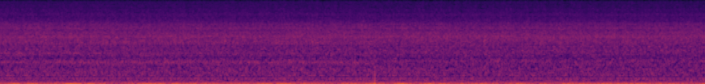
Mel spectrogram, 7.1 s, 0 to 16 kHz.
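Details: Chevrolet Silverado V8 freshly started and warming up after the mass air flow sensor was reconnected (it previously needed throttle) and the radiator installed: a deep, steady idle rumble with a hiss behind it, no stumble or miss. Normal idle.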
